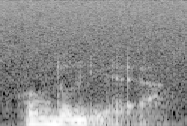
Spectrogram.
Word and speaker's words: Gondolier: Anzi, pronuncia proprio un po' più francese, parigina. Poi non so se c'è qualche parigino, ma lo può dire lui come si pronuncia gondolier, gondolier, un po' con la A finale.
